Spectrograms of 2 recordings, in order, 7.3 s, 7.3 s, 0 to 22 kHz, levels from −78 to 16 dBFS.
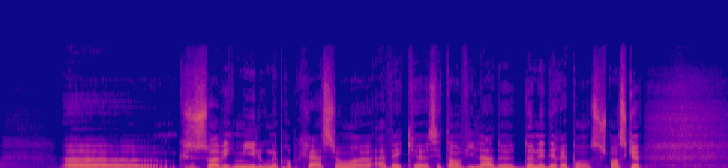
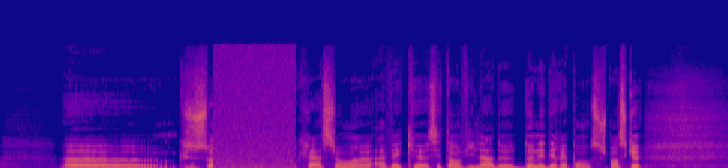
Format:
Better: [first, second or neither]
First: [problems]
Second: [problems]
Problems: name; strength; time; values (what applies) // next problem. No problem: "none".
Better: first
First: none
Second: audio cutting out; filled with static; at 2 s for 1 s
